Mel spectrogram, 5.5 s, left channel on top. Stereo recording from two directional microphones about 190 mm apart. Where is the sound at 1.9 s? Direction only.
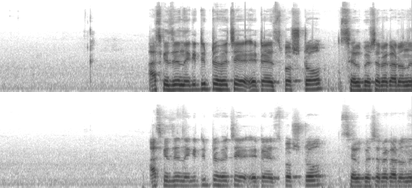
65° left (ahead or behind).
